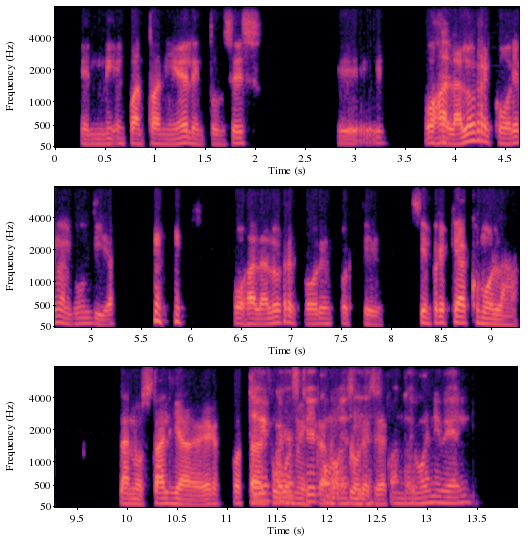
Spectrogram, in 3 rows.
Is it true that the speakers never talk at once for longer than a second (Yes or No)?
No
